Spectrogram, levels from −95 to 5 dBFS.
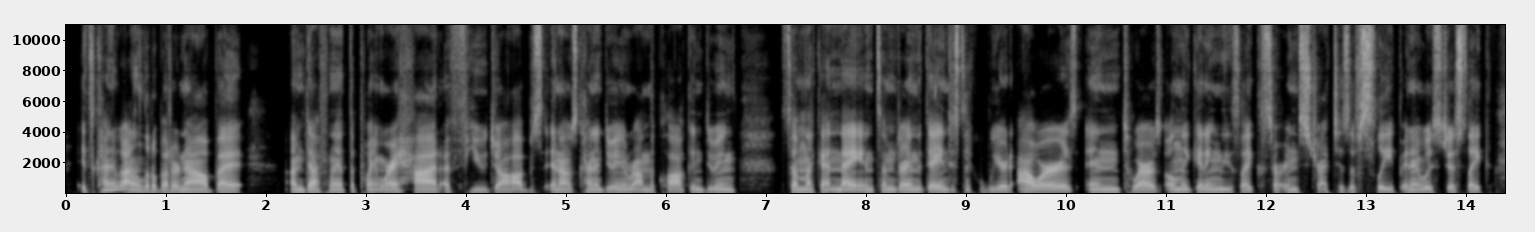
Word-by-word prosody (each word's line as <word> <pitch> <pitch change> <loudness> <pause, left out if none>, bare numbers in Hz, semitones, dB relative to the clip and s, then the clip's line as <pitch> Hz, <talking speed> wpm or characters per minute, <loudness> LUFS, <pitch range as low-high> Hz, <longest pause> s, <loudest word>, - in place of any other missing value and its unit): it's - - -3
kinda 205 +3 0
gotten 190 -7 +3
a - - -5
little 160 -1 -2
better 150 -1 -1
now, 140 0 +3
but 140 -1 +1 0.5
I'm 150 +2 +1
definitely 155 +1 0
at 155 - -6
the - - -5
point - - -4
where 75 - +2
I 75 - +5
had 140 0 +3
a - - -3
few 155 -1 -8
jobs 145 +8 0
and 145 0 0
I 140 - +3
was 135 - 0
kinda 145 -3 -2
doing 140 0 -2
around 75 - -1
the 75 - -7
clock 165 +1 -1
and 140 -1 -5
doing 135 -1 -3 0.5
some, 155 -2 -1
like, 145 +2 -2
at 150 - +2
night 185 -1 +5
and - - -5
some 150 -1 -2
during 145 0 +1
the 145 - -4
day 150 +1 +3
and 145 - -3
just 180 +1 0
like 205 - -9
weird 155 +2 -3
hours 145 +6 +3
and 145 -2 -2
to - - -7
where 140 -1 +3
I - - +3
was 145 - -4
only 140 +1 -2
getting 145 -1 -1
these, 135 +1 -5
like, - - -3
certain 140 - -2
stretches 145 0 0
of 140 - -2
sleep, 140 +2 +4
and - - -4
it - - -2
was 135 +2 0
just, - - +3
like, - - -3
145 Hz, 255 wpm, -26 LUFS, 140-155 Hz, 0.5 s, I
